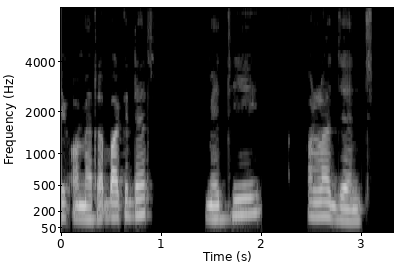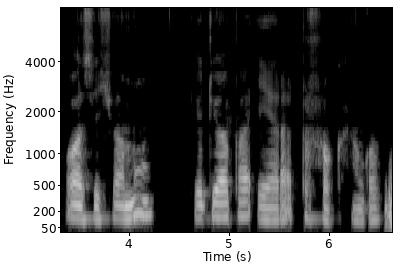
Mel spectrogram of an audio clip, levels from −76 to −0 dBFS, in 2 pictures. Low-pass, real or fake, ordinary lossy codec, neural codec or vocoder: none; real; none; none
